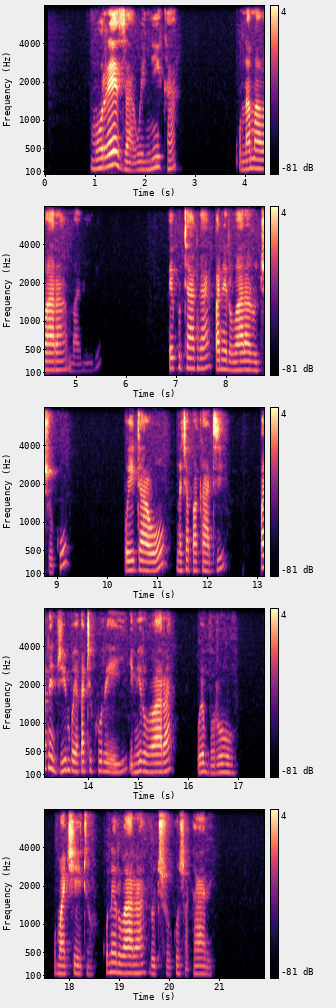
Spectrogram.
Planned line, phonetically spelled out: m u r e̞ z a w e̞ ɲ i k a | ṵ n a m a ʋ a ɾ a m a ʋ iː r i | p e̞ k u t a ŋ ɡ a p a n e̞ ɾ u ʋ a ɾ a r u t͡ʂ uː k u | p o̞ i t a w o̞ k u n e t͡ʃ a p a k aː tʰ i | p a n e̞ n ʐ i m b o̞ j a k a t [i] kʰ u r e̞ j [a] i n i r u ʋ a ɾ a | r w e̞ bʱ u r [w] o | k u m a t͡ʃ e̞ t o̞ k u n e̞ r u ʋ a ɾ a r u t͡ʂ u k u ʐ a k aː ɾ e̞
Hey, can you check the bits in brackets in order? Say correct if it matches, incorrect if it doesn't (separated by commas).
correct, incorrect, incorrect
